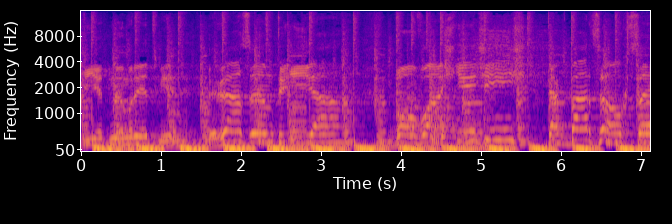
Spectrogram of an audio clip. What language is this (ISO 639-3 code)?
pol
